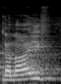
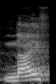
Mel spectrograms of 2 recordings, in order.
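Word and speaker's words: knife: क्या पढ़ोगे नीड करोगे नीचे आओ नाइफ लिखा हुआ क्या कनैफ पढ़ा क्या ए जाएगा नाइफ क्या हो जाएगा सेल हो जाएगा क्योंकि इससे पहले के हैं तो अब तुमको के को नहीं पढ़ना है एन से शुरू करना है नाइफ पढ़ना है लेकिन लिखना क्या है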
